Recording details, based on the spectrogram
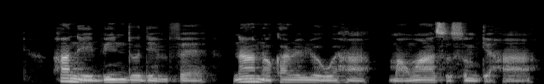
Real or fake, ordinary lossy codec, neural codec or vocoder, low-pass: real; AAC, 48 kbps; none; 7.2 kHz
